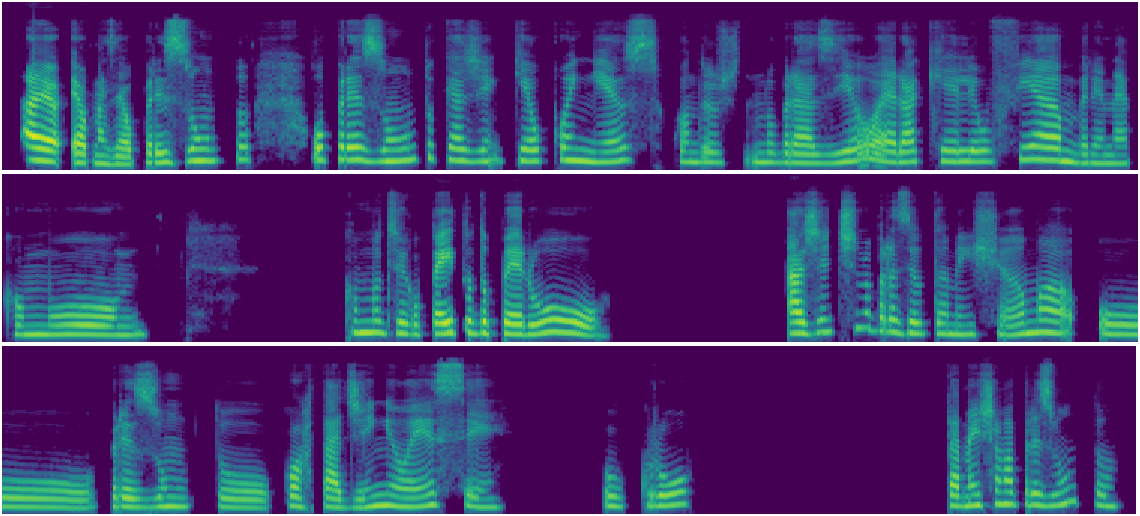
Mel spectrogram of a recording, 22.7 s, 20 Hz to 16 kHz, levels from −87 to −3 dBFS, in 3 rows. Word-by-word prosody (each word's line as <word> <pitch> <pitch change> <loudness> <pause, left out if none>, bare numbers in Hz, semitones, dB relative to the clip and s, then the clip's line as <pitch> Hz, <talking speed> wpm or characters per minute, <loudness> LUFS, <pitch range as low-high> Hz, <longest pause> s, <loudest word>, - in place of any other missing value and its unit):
Ah, 260 - +12
é 235 - +11
é 200 - +7
mas, 175 -2 -2
é 165 - +3
o - - 0
presunto 240 +6 -1 0.4
o 260 - +2
presunto 255 +1 +1
que 265 -1 -6
a 245 - +2
gen 230 +2 -5
que 245 - -3
eu 230 0 +2
conheço 235 -1 -2
quando 210 -1 -6
eu 205 - -2
est 205 +4 -13
no 205 -3 -5
Brasil 195 +2 0
era 210 0 +3
aquele 225 0 -2
o 225 - -3
fiambre 235 -7 0
né, 180 0 -5
como 200 -1 0 1.3
como 245 0 +2
digo 225 -2 -1
o - - -7
peito 225 +3 +5
do 235 +1 +4
peru. 215 -3 +3 1.2
A 230 - +8
gente 255 +8 -3
no 335 -2 -7
Brasil 240 -5 0
também 210 -2 -4
chama 220 +5 -1
o 185 -4 -2
presunto 190 -2 -3
cortadinho 195 +1 0
esse, 195 -3 -3 0.6
o 210 -1 -3
cru 230 +3 0 1.7
também 215 +1 +2
chama 255 +1 +1
presunto? 235 -1 -3
215 Hz, 125 wpm, -21 LUFS, 195-240 Hz, 1.7 s, Ah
